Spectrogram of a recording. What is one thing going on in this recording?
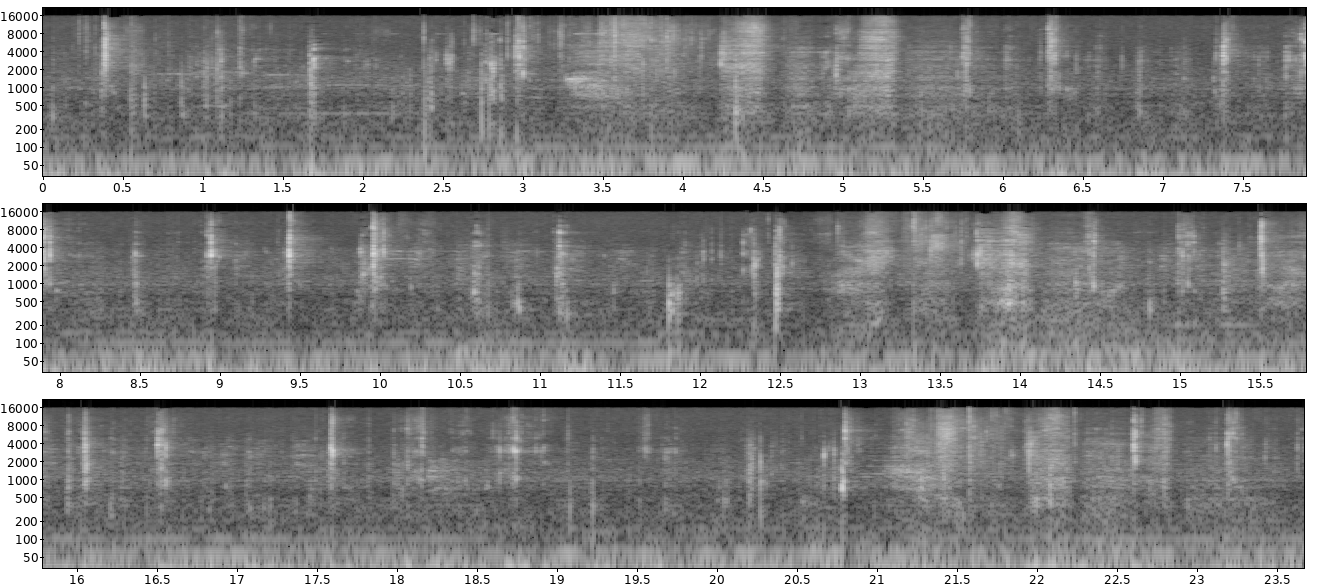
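A young woman chews and crunches crispy bread close to a microphone.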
